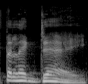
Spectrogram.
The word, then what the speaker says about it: Balegde: It's Balegde. It's a bit Hyacinth Bouquet, isn't it? Balegde. It's Balegde! I mean, there's no accent on the end of it, and really for the A sound, as in cafe, there should be Just do your next bit.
